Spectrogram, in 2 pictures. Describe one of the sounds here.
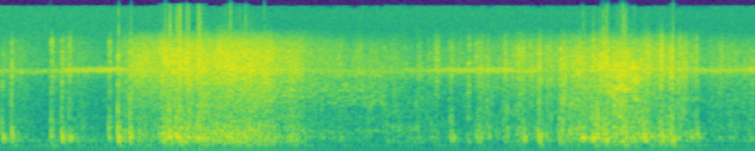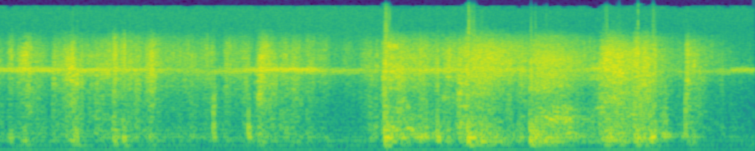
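Men grunt and scuffle in a fight.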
